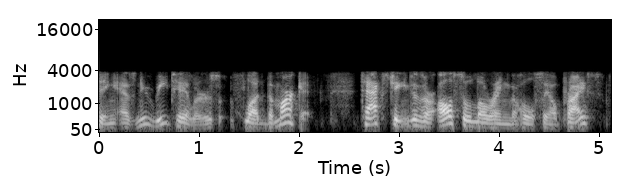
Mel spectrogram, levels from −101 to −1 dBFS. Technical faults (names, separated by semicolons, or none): iLBC codec; lost iLBC frames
